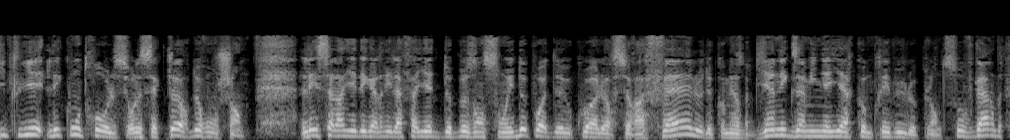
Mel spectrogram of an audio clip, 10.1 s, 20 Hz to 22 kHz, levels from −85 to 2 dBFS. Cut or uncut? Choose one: cut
